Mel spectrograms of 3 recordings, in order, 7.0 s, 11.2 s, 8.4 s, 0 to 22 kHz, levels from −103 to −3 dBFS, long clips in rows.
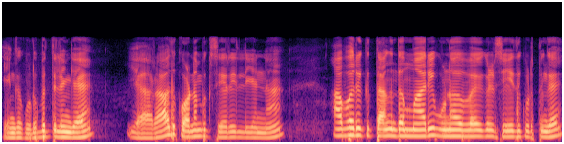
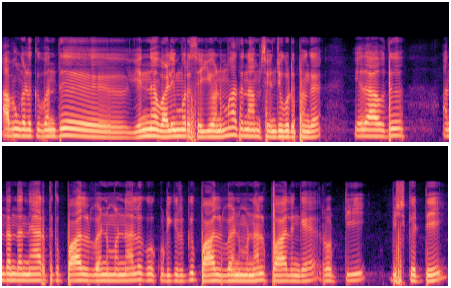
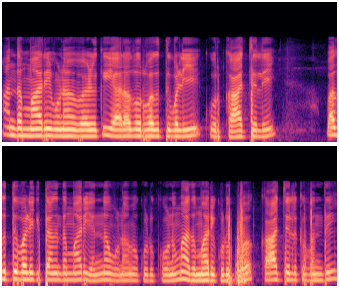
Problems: none marked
